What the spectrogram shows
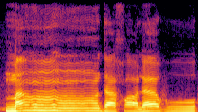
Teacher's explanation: اس لیے یہاں پر اخفا ہوگا, یعنی زبان کو مسوڑوں پر نہیں لگائیں گے, صرف ناک سے غنہ اور اخفا کریں گے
